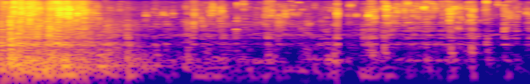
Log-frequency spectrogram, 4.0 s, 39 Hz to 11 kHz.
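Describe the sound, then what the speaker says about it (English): Transmission fluid from a 2003–2004 Cobra drains out of the plug hole into a pan: a loud gush at first that fades into a thinner trickle with scattered drips. "we're just going to let all the transmission fluid drain out into the pan"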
